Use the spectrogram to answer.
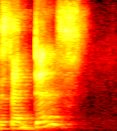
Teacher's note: as an Indian I would say sentence without the stress in in a monotone without the accent but over time because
